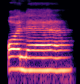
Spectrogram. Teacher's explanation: Ain from your throat. For fatha, open your jaws. And this is short sound.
